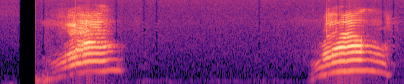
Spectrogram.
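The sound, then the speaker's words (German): A cat meows twice, heard while someone steps out of a fire engine, with a long pause between two drawn-out, rising-then-falling cries. The meows are clear, with no other sounds around them. “Du steigst ganz vorsichtig zum Feuerwehrauto aus und während du aussteigst, hörst du bereits ein Büsi am Miauen.”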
